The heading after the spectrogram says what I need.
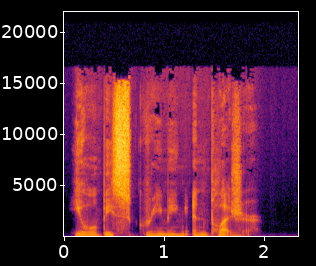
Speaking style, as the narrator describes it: he whispered

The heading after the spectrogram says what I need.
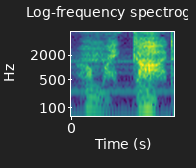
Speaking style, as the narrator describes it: I whispered

